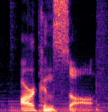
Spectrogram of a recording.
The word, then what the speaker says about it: Arkansas: senators, declares that the only acceptable pronunciation is Arkansas, and that any other variation is strictly forbidden.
